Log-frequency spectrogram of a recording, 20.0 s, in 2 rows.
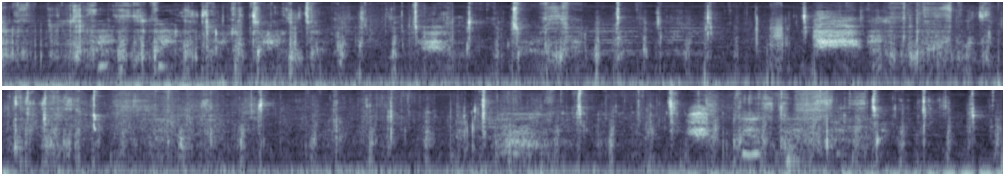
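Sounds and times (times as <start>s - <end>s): mouth clicks and smacks: 0.0s - 20.0s
wet chewing and biting: 0.0s - 20.0s.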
